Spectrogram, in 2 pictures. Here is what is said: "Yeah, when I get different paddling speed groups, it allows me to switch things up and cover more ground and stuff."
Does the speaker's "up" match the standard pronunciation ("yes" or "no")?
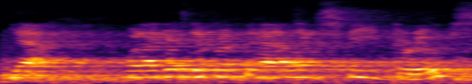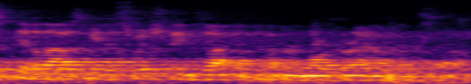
no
